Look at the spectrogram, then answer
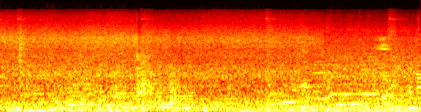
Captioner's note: grill sizzling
